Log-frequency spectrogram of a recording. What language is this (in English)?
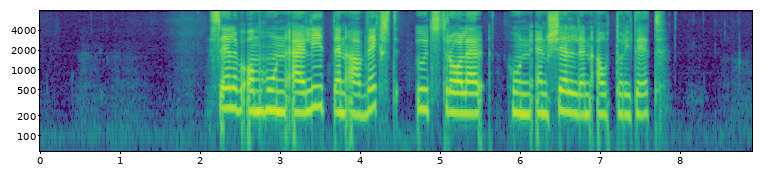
Norwegian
